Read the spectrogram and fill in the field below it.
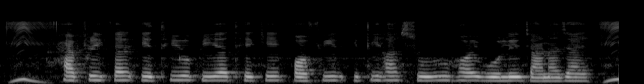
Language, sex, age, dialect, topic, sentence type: Bengali, female, 31-35, Standard Colloquial, agriculture, statement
